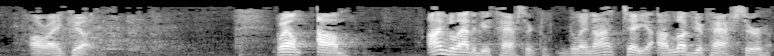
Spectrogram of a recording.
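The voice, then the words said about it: Southern West Virginia accent. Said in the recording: “I will try to be southern in my speech for y'all ... some southern flavor ... With a little West Virginia brogue.”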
